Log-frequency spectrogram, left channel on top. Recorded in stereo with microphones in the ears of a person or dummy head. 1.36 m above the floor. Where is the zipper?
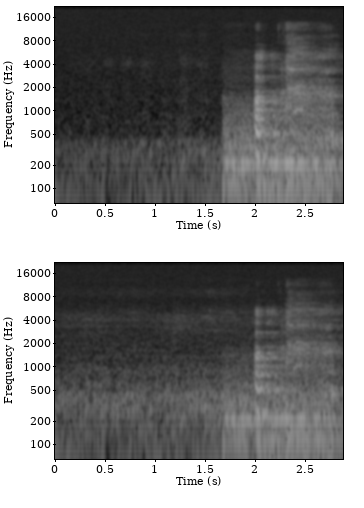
No zipper in this recording.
